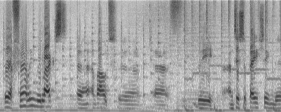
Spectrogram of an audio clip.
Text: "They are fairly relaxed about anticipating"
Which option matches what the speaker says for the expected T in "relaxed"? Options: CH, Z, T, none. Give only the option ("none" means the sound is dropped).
T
